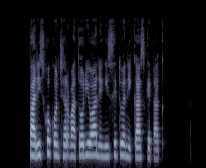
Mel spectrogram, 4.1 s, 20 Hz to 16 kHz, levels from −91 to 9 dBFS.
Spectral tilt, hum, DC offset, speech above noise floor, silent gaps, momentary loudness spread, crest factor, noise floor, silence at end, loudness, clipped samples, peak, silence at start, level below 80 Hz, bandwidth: -4.5 dB/octave; none; under 0.1%; 54 dB; none; 11 LU; 24 dB; -82 dBFS; 0.95 s; -28 LUFS; under 0.1%; -6 dBFS; 0.6 s; -84 dBFS; 11.5 kHz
